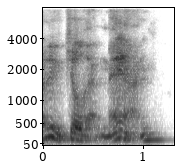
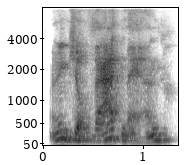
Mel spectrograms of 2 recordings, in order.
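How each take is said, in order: First: The word man carries the emphasis. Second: The word that carries the emphasis. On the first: A woman may have been killed. "where's your wife?" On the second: Someone else was killed. "I might have killed somebody, but not that one, not that guy"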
